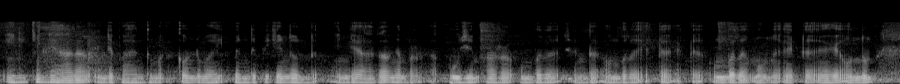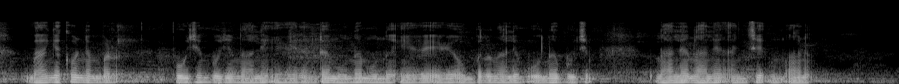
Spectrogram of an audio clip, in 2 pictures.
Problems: background sounds at intervals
